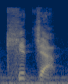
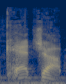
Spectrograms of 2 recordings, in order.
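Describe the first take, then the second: First: It is said with a New Zealand accent. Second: It is said with an Australian accent. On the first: The speaker calls it wrong. "that's the New Zealand way of saying it" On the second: The speaker calls it right. "Australian way is catch up"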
